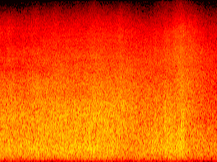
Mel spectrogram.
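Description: Offshore westerly wind blowing across a clear-water fishing shoreline, a broad steady roar of gusting air and surf with no voices, holding constant and close for several seconds.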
